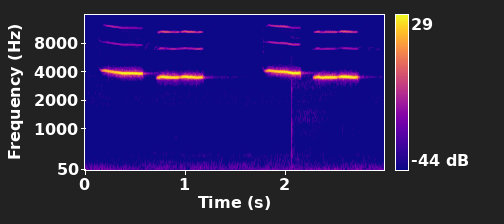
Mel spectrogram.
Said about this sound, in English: Lots of chickadees out there. Doesn't take long to hear one of them belting this out.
